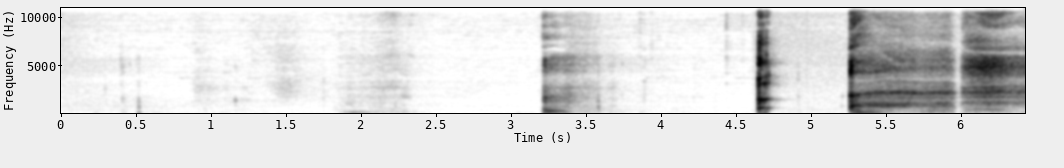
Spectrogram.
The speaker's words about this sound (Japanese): んじゃ、今日はゲップ、たーくさん聞かせてあげるからね。フェラしながら耳元でゲップして、その後はゲップ聞かせながら、ラバースーツで手こきで、行くっすよ。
